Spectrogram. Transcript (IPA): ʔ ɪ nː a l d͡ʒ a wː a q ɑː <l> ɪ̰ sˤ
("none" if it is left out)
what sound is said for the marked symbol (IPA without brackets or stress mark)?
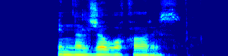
ɾ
